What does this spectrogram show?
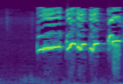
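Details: Orange-headed thrush song for stimulating a bird lacking breeding drive: a sustained whistle, then a rapid series of wavering whistled notes ending on a high held tone.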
